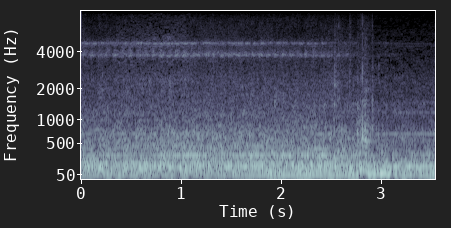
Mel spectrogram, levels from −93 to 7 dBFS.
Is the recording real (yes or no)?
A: yes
